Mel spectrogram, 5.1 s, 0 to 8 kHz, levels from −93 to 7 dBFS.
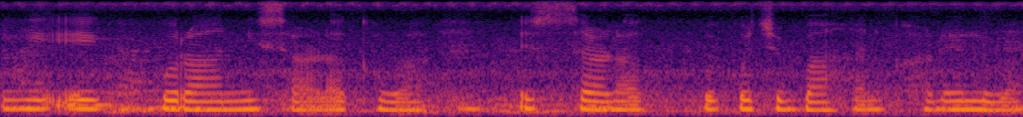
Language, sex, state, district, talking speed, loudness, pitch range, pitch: Bhojpuri, female, Bihar, Gopalganj, 165 wpm, -26 LUFS, 205-220 Hz, 210 Hz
